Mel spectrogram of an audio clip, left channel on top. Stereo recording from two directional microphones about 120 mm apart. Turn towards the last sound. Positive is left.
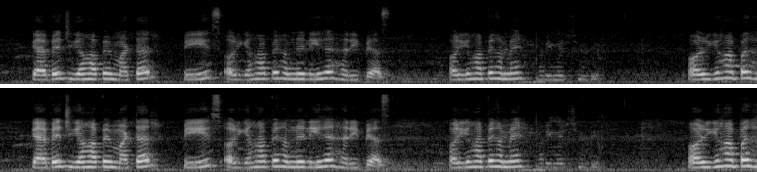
turn(degrees=5)  # may be behind; listen again after turning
